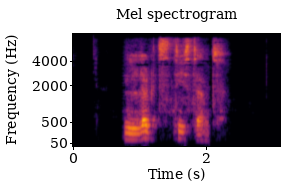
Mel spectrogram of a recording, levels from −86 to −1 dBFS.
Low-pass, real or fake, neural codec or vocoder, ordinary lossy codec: 7.2 kHz; real; none; AAC, 32 kbps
